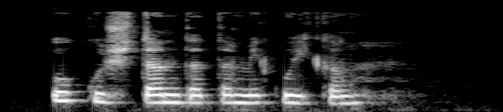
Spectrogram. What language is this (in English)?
Sihuas Ancash Quechua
